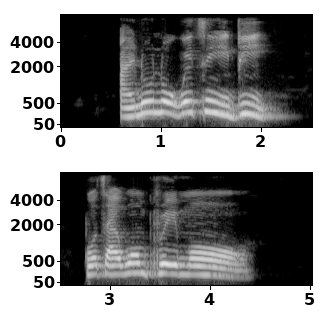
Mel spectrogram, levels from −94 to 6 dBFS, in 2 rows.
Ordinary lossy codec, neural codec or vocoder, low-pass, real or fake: AAC, 48 kbps; none; 7.2 kHz; real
